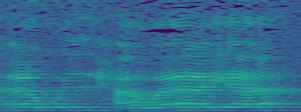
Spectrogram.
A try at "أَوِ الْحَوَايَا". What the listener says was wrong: أو الحوايا كسرة الواو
